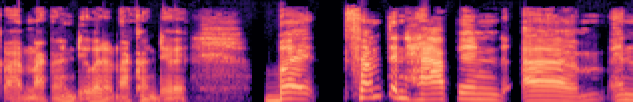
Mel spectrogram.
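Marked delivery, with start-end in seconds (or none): 0.0-1.2 mock scared self. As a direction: mumble it low like the scared past self backing out.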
